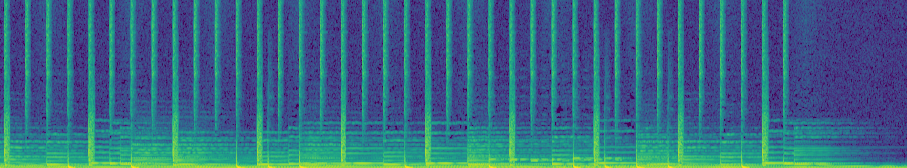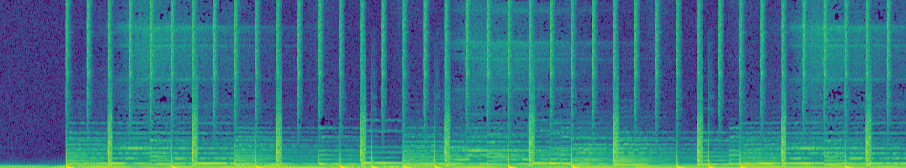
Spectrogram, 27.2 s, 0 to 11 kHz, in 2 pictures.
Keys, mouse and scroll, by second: 8.9 double click, 10.5 ctrl+a, 13.0 double click, 19.0 e, 20.0 a, 21.4-22.4 typing, 23.5 ctrl+a, 24.3 ctrl+c, 25.9 double click.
